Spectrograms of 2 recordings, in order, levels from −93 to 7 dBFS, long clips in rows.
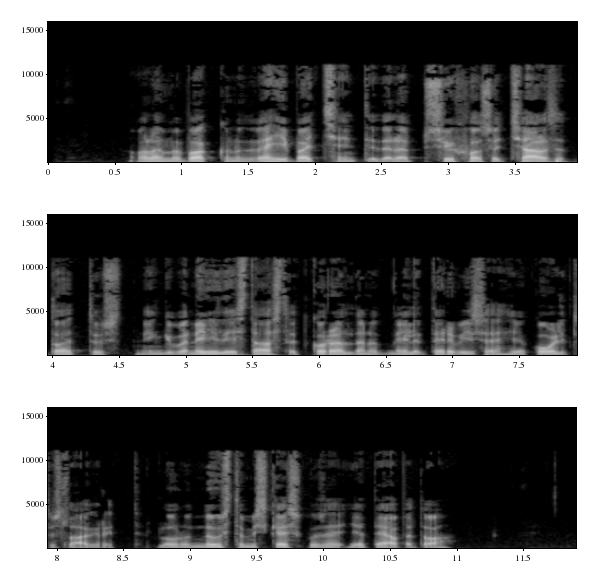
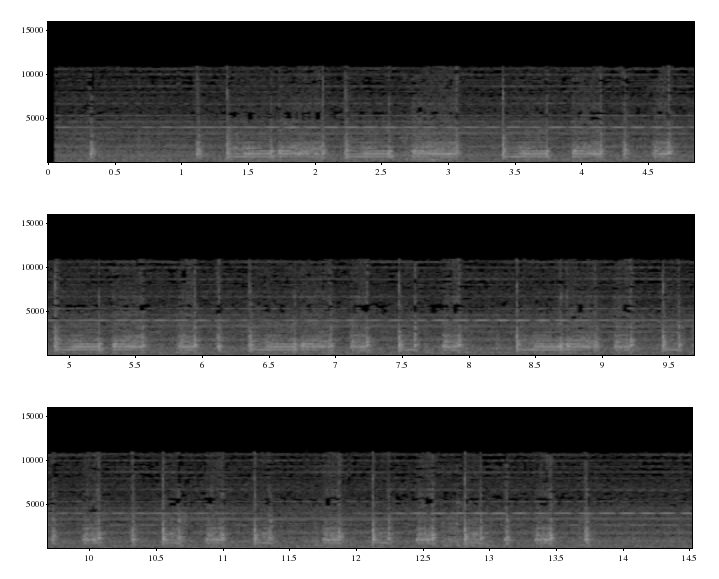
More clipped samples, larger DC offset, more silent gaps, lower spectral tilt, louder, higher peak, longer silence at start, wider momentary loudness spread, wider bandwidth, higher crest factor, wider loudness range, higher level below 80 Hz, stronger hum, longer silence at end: neither; neither; neither; first, -5 dB/octave vs -2 dB/octave; first, -25 LUFS vs -39 LUFS; first, -2 dBFS vs -18 dBFS; first, 0.65 s vs 0.05 s; first, 10 LU vs 5 LU; about the same, 11.5 kHz vs 11.5 kHz; about the same, 22 dB vs 24 dB; first, 4 LU vs 1 LU; first, -50 dBFS vs -58 dBFS; neither; first, 0.95 s vs 0 s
